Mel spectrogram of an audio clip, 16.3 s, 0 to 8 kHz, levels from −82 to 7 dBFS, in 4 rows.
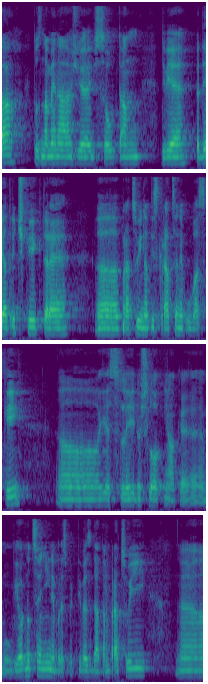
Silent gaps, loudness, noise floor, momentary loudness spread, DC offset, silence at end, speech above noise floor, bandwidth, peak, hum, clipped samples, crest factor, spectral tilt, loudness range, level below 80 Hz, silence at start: none; -29 LUFS; -58 dBFS; 12 LU; under 0.1%; 0 s; 30 dB; 7.6 kHz; -10 dBFS; none; under 0.1%; 20 dB; -3.5 dB/octave; 5 LU; -78 dBFS; 0 s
